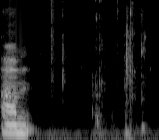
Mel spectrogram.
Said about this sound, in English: I apologize, I need a sip of water.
